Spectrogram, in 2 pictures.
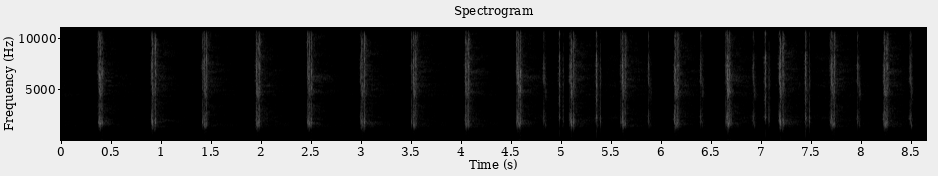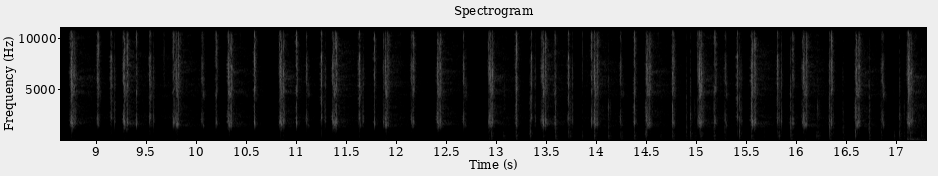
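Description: Clock-like ticking clicks, about two a second at first, that build from about four seconds in into a faster, layered clicking rhythm, with a fuller, lower sound joining near the end: the ticking percussion of a soundtrack's opening.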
